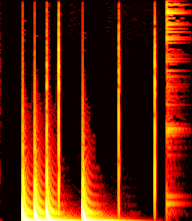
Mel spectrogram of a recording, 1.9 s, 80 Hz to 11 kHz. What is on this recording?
Rhythmmakerloop 125 bpm-43
This is a pure electro drumloop at 125 bpm and 1 measure 4/4 long. A variation of loop 42 with the same name. An electronic kick, some side sticks and a single hihat or cymbal. It is part of the "Rhythmmaker pack 125 bpm" sample pack and was created using the Rhythmmaker ensemble within Native Instruments Reaktor. Mastering (EQ, Stereo Enhancer, Multi-Band expand/compress/limit, dither, fades at start and/or end) done within Wavelab.
125-bpm, drumloop, electro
